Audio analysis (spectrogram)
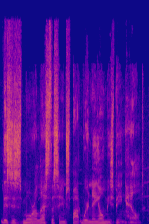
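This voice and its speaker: An actor playing a mild, earnest tech expert in a video game, explaining things in an American accent. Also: male voice, medium pitch, sing-song, normal speed, a little mellow, breathy edge, no room sound. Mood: earnest, advising. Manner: earnest, explanatory, slightly apologetic. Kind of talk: video game cutscene acting.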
